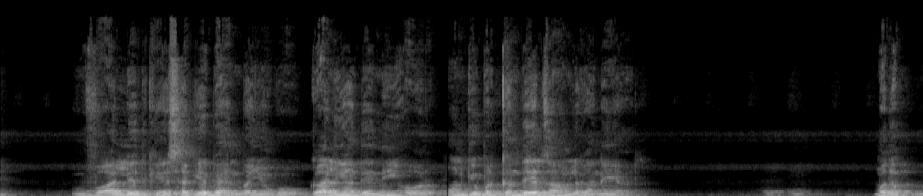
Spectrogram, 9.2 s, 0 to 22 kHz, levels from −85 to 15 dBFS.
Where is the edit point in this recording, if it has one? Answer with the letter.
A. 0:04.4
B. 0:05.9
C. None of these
A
